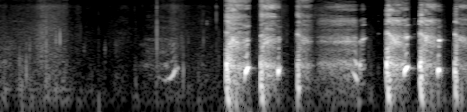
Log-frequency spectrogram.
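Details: A quick run of six or so harsh, loud coughs with a hoarse, barking edge, attributed to cat allergy; allergic barking cough.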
